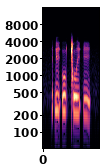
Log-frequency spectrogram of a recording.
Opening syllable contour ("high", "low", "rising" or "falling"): high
